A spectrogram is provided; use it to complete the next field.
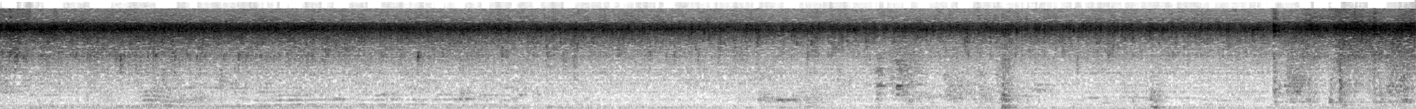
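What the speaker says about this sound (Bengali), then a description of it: "সর্ষের তেল দিয়ে দিলাম একটু তেলটা গরম হোক গরম হয়ে গেছে এবারে দিয়ে দেব হচ্ছে আলুটা" Potatoes frying in hot mustard oil in a home kitchen, giving a steady, loud sizzle that runs without a break throughout with no talking, with a few soft clinks of stirring.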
